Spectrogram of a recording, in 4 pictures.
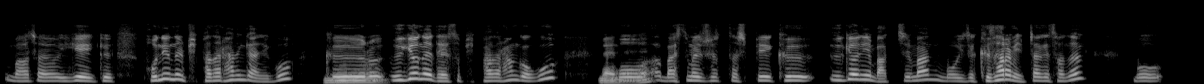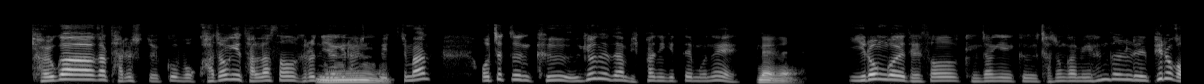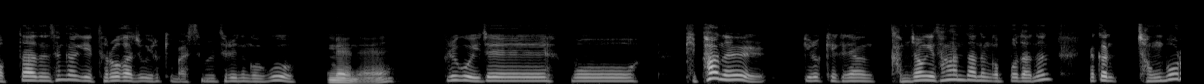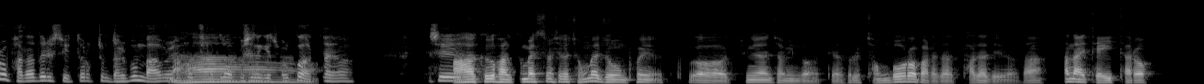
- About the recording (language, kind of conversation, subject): Korean, advice, 비판 한마디에 자존감이 쉽게 흔들릴 때 어떻게 하면 좋을까요?
- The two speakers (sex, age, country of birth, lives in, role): male, 30-34, South Korea, South Korea, advisor; male, 55-59, South Korea, United States, user
- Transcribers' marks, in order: other background noise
